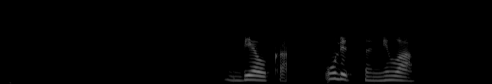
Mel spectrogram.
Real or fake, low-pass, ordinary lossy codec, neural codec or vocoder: fake; 3.6 kHz; none; codec, 16 kHz, 16 kbps, FreqCodec, larger model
